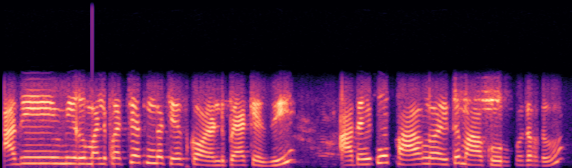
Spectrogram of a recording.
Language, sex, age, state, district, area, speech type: Telugu, female, 45-60, Andhra Pradesh, Guntur, urban, conversation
